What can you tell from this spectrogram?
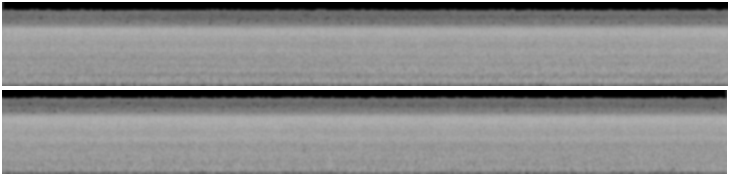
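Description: Torrential rain pouring down in a steady, unbroken rush, falling on roofs and paving, with rainwater running down the steps.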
